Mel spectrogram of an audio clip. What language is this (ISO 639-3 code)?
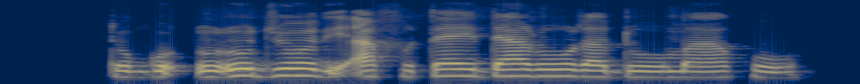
fub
